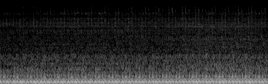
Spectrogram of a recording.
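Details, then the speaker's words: Toyota MR2 after turbo upgrade, new ECU, water-to-air intercooler, coils, injectors and fuel system: steady idle with quick regular puffing tick over the low rumble; exhaust leak suspected from loose or ill-fitting joint, not confirmed. "Sounds like it's got a leak. Got an exhaust leak. I either forgot to do something up or it just doesn't fit."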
